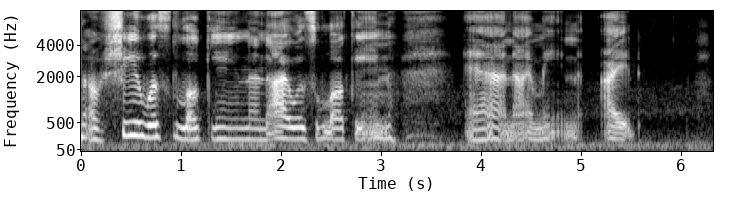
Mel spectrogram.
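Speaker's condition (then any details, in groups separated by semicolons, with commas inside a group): Mild cerebral palsy; mild form from birth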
